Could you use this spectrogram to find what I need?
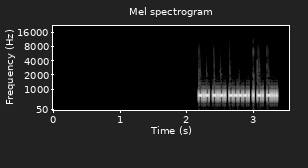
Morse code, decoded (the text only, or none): KC9ENB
